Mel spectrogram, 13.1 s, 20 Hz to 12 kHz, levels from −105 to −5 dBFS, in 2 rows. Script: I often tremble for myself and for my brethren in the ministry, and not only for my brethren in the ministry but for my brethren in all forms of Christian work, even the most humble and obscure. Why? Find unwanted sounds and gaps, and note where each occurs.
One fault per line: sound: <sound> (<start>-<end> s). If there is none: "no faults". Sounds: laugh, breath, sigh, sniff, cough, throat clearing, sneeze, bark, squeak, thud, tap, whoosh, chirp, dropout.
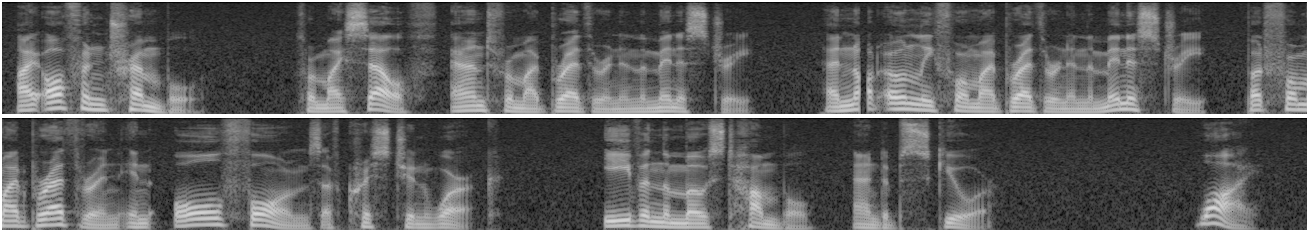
sound: dropout (4.3-4.3 s)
